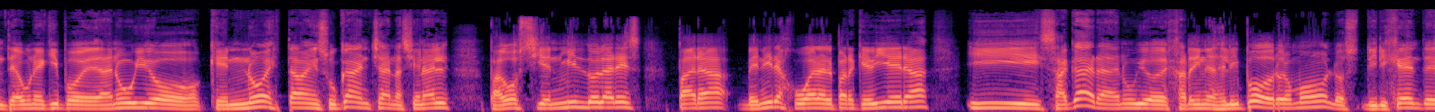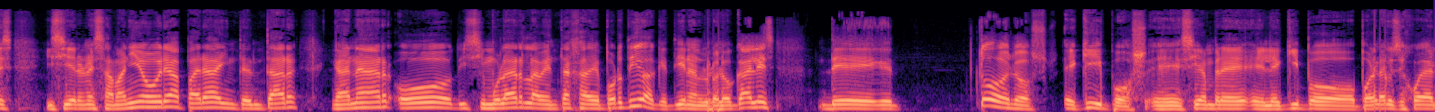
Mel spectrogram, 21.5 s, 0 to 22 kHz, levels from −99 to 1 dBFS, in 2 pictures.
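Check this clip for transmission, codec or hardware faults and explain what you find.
Two kinds of fault turn up: three Bluetooth SBC bit pool drops and three chunks out of order.

Bluetooth SBC bit pool drop, 3.38 to 6.33 s, 8.91 to 9.93 s and 16.32 to 18.46 s: the link congested and the sender cut its SBC bit pool, which fits a fall from 31 to 12, near 88 kbps. Starved upper sub-bands make the treble go dull while gritty quantisation noise rises until the rate recovers.

Chunks out of order, at 9.56 to 9.64 s, 16.08 to 16.16 s and 21.08 to 21.16 s: in each case a block of about 40 ms was written one block late, so it plays after its successor. Nothing is lost, but the reordered splices give a brief jumbled stutter.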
